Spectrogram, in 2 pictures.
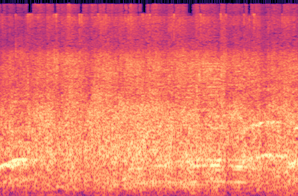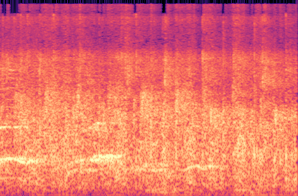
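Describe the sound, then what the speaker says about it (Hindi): A large audience at a motivational speech in Jaipur claps continuously, a thick steady wall of applause holding at even loudness throughout with faint voices showing through. "तालियां दिल से"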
